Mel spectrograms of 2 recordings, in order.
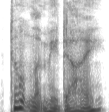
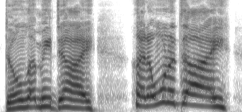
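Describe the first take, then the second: First: Subdued sadness. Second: High-pitched acted panicked cry; terrified screaming. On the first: Acted. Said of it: "She had the saddest look in her eyes and said". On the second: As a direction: scream out as a terrified boy pleading for life. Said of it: "started thrashing around in his bed and screaming".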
